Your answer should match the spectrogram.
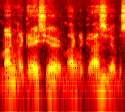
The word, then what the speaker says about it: Magna Graecia: And southern Italy was I'm going to get my pronunciations wrong. Magna Graecia or Magna Graecia. It was southern. Magna it was Greek. Greca. Magna Greca.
